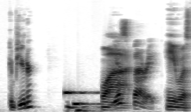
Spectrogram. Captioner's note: computers Overlapping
